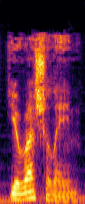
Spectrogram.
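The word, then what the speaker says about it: ירושלים: The flag of Jerusalem displays the lion of Judah in the center with the inscription Jerusalem in Hebrew pronounced as Urashelim above.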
